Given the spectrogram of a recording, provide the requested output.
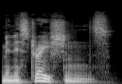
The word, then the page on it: ministrations: British English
